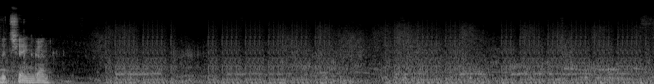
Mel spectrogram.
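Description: A machine gun fires in rapid, continuous bursts.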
